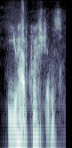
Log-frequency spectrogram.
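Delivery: slick, shadowy, oily, hushed voice. Storyteller voices an unseen presence speaking inside the listener's head, oily voice. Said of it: "there's an oily kind of voice that enters your head and goes".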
